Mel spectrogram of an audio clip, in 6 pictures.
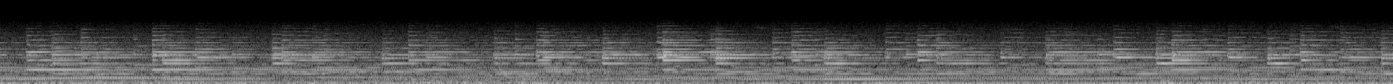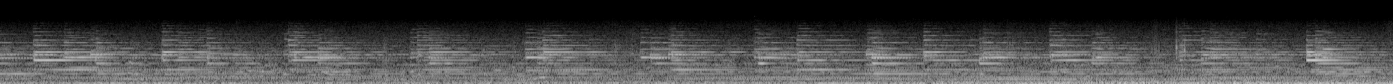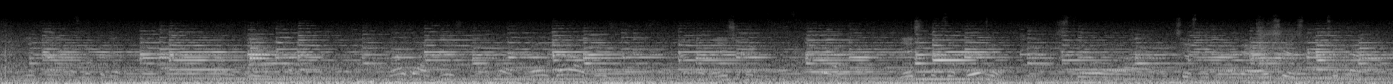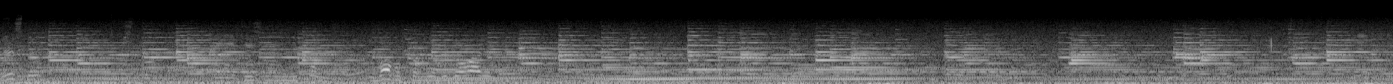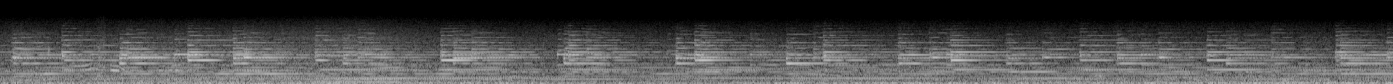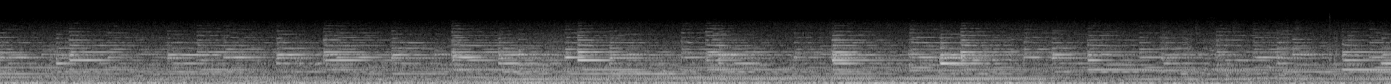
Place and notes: {
  "date": "2011-05-29 11:47:00",
  "description": "Brussels, Place du Petit Sablon.\nThe bells, Spanish tourists.",
  "latitude": "50.84",
  "longitude": "4.36",
  "altitude": "66",
  "timezone": "Europe/Brussels"
}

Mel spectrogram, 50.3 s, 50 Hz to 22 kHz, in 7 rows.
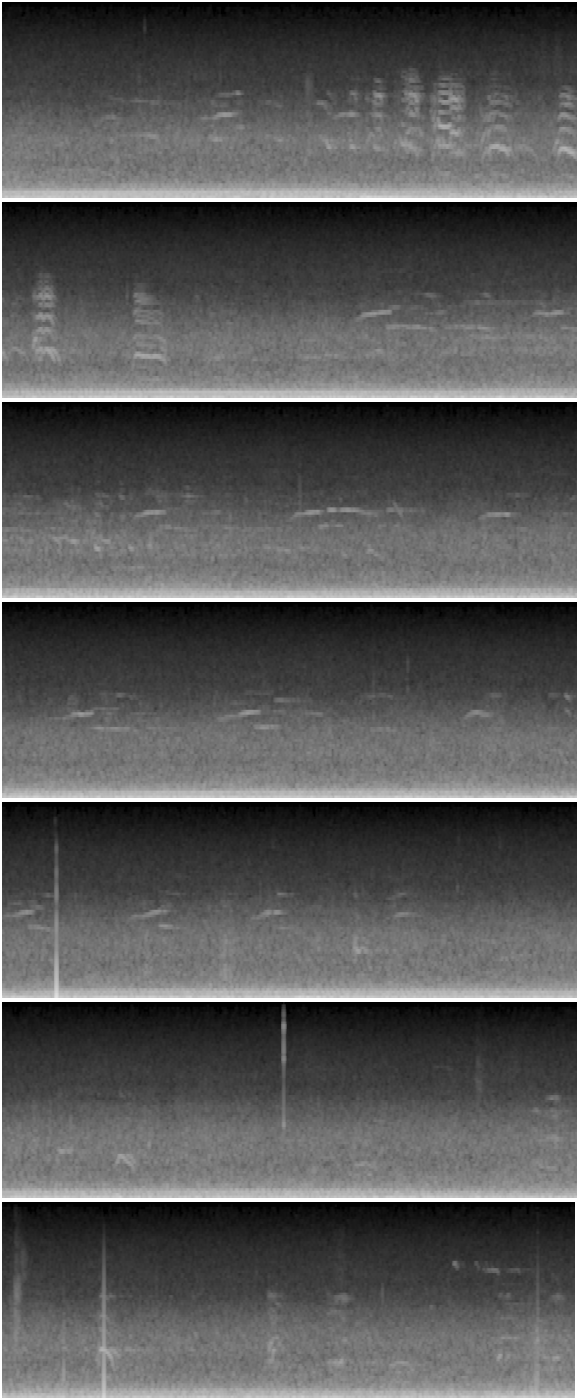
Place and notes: {
  "title": "Molo, Punto Franco Nord, Trieste, Italy - sea gulls echos",
  "date": "2013-09-08 16:47:00",
  "latitude": "45.67",
  "longitude": "13.76",
  "altitude": "21",
  "timezone": "Europe/Rome"
}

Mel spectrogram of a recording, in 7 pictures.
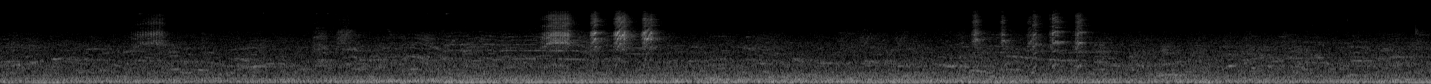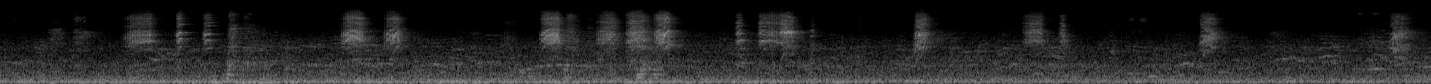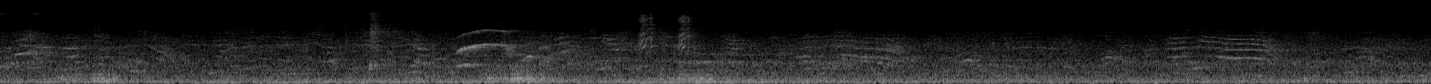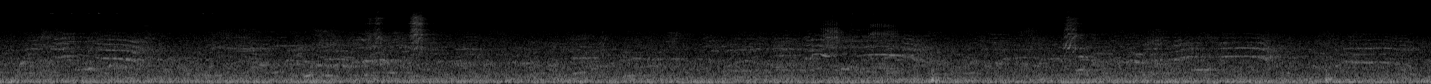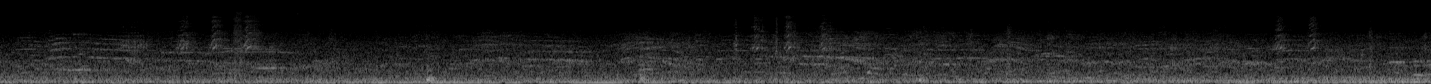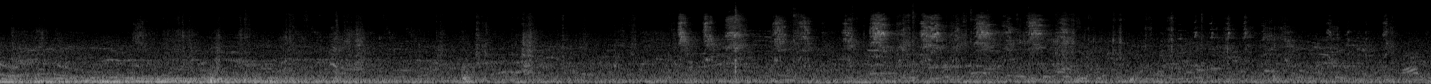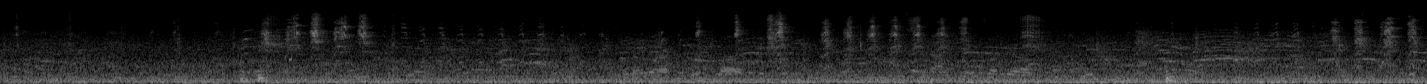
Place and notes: {
  "title": "Ciutadella Park, Passeig de Picasso, Barcelona, Barcelona, Spain - Birds by the lake",
  "date": "2014-12-05 13:15:00",
  "description": "Very loud colourful parakeets in the palm trees next to the lake. In the background you can hear children playing in the park, and occasionally bangs from the boats tied up in the lake.",
  "latitude": "41.39",
  "longitude": "2.19",
  "altitude": "11",
  "timezone": "Europe/Madrid"
}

